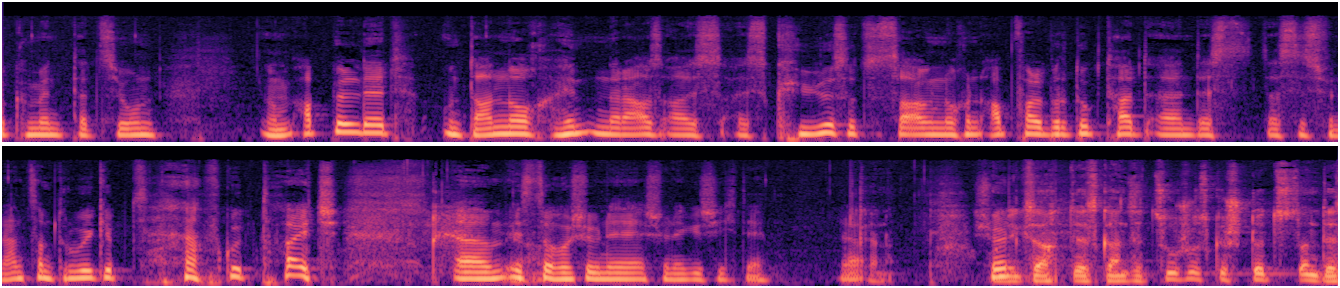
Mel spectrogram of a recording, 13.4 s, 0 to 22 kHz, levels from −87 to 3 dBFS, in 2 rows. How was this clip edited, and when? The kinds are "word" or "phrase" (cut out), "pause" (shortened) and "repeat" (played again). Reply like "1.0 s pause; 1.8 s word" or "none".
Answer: 2.1 s pause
